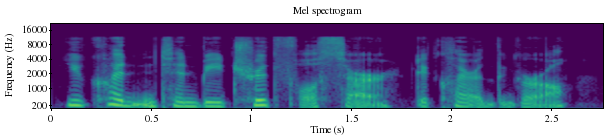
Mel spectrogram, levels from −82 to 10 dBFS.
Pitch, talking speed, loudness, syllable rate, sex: 200 Hz, 195 wpm, -20 LUFS, 4.8 syllables/s, female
